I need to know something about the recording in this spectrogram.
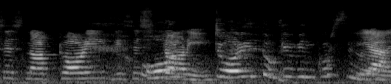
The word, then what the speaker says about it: Tony: যারা যারা আমাকে টরি লিখতেছিলেন তাদেরকে বলি আই এম নট টরি, আই এম টনি। ইংলিশে আমার নামের উচ্চারণটা টনি হয় এন্ড বাংলাতে হয় তনি, ঠিক আছে?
